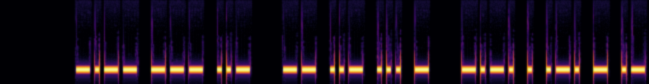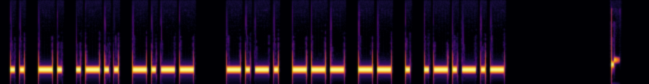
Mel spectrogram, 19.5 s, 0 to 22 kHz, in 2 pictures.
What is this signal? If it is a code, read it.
Morse code, heard as a keyed tone, about 17 wpm, 700 Hz. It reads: YOU MUST CERTAINLY COME.
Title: Sentences from Top 900 Words 17wpm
